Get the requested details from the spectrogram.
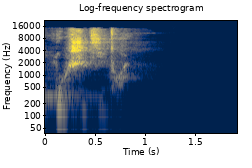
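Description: A woman speaks firmly and coldly, close by.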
